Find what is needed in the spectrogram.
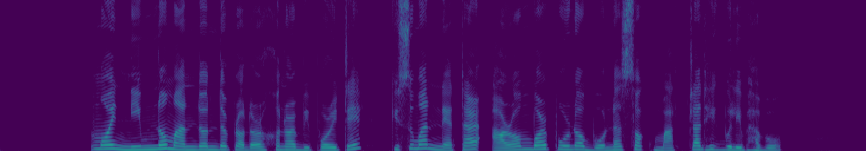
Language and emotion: Assamese, disgusted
